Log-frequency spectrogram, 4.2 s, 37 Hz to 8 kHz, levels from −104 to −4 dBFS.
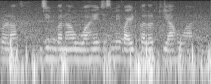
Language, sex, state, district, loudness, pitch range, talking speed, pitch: Hindi, female, Madhya Pradesh, Dhar, -17 LUFS, 120-175 Hz, 155 wpm, 170 Hz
